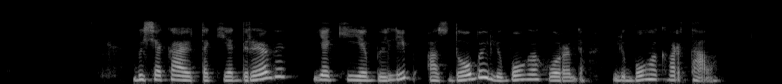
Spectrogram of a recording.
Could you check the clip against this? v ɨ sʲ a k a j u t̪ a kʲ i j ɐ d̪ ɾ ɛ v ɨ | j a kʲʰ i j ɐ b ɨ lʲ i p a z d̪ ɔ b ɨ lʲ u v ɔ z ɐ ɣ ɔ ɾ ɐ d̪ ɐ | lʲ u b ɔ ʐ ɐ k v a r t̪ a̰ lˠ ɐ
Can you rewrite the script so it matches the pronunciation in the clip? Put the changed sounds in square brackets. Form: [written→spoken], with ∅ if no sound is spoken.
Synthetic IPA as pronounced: v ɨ sʲ a k a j u t̪ a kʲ i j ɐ d̪ ɾ ɛ v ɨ | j a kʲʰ i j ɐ b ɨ lʲ i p a z d̪ ɔ b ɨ lʲ u [v→b] ɔ [z→ɣ] ɐ ɣ ɔ ɾ ɐ d̪ ɐ | lʲ u b ɔ [ʐ→ɣ] ɐ k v a r t̪ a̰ lˠ ɐ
